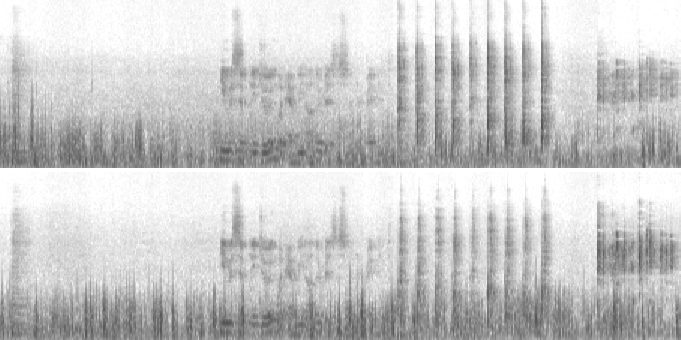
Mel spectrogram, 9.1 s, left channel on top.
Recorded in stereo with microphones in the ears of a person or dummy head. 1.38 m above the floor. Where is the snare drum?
Centre (ahead or behind), 5.5 m.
